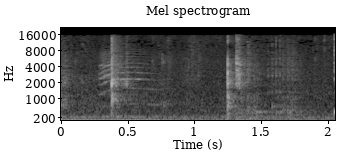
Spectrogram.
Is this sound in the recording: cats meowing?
yes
